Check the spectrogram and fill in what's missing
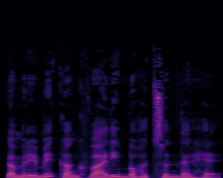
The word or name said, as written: कंखवारी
